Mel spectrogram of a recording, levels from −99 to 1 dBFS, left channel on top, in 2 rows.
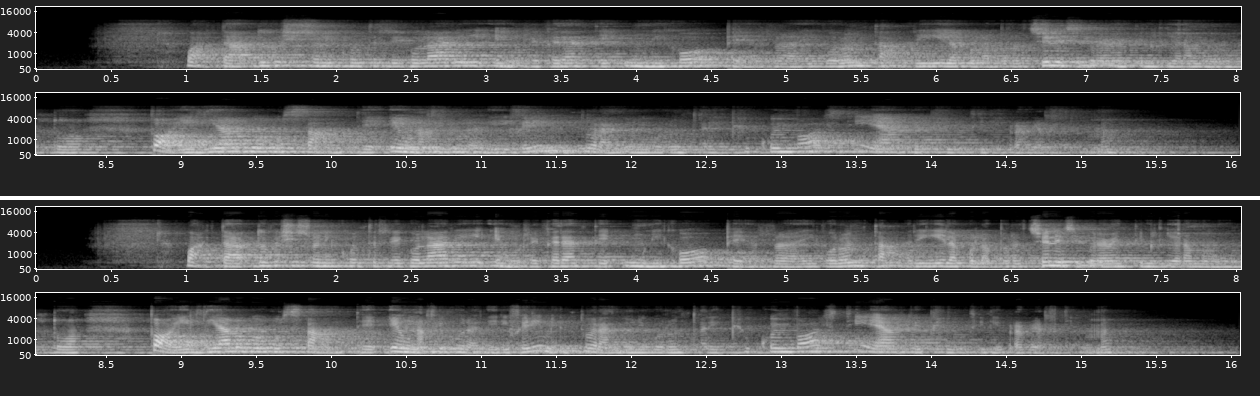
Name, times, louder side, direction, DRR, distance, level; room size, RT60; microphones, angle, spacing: voice 1, 0.5-15.2, right 1 dB, 40° right, 3 dB, 1.3 m, -23 dB
17.0 x 9.4 x 6.8 m, 2.5 s
head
